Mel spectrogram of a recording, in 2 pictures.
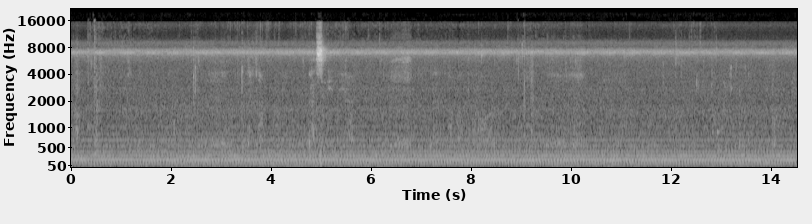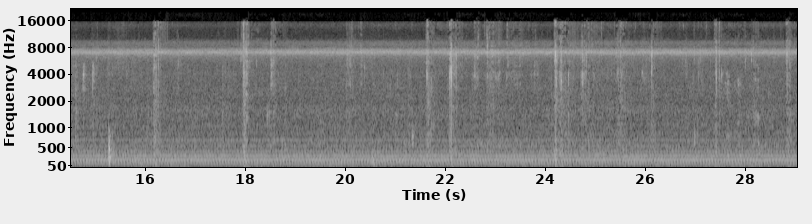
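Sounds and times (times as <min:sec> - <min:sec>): electrical hum: 0:00.0 - 0:29.0
faint high whine: 0:00.0 - 0:29.0
person chewing: 0:11.8 - 0:16.6, 0:17.5 - 0:19.0, 0:19.9 - 0:29.0.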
